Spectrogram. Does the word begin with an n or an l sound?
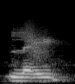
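l. The word begins with an l sound.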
